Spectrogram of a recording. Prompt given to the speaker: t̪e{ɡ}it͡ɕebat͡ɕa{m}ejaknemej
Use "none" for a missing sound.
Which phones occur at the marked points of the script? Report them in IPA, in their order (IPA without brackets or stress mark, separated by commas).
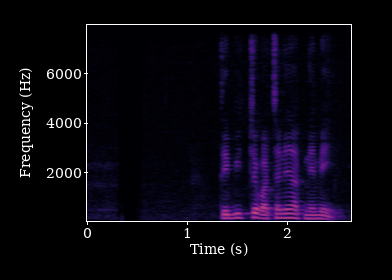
b, n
